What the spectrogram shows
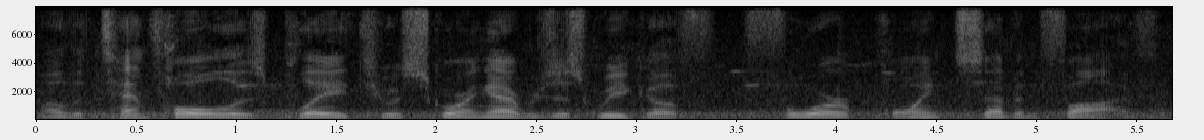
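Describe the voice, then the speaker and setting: A man's voice: medium pitch, animated, a little slow. A man working as a golf commentator, calling live play-by-play with outdoor ambience behind him. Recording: clear outdoor ambient noise.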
